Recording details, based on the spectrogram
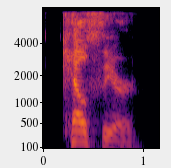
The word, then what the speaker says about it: Kelsier: This is going to be Kelsier, which is more than Kelsey. – Sure. – Okay. Kelsier.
